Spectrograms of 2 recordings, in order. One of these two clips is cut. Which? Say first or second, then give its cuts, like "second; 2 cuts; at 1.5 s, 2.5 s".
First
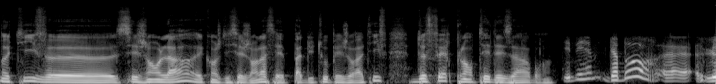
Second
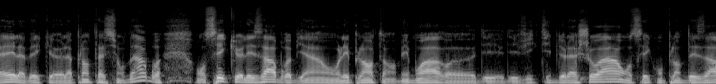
first; 1 cut; at 5.6 s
